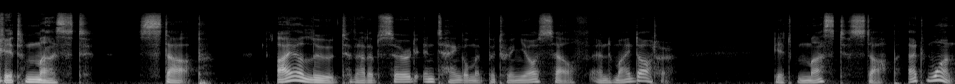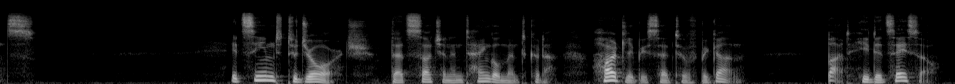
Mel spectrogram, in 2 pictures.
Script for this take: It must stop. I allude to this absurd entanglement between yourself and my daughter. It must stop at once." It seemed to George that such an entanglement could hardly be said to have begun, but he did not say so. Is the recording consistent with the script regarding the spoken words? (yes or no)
no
